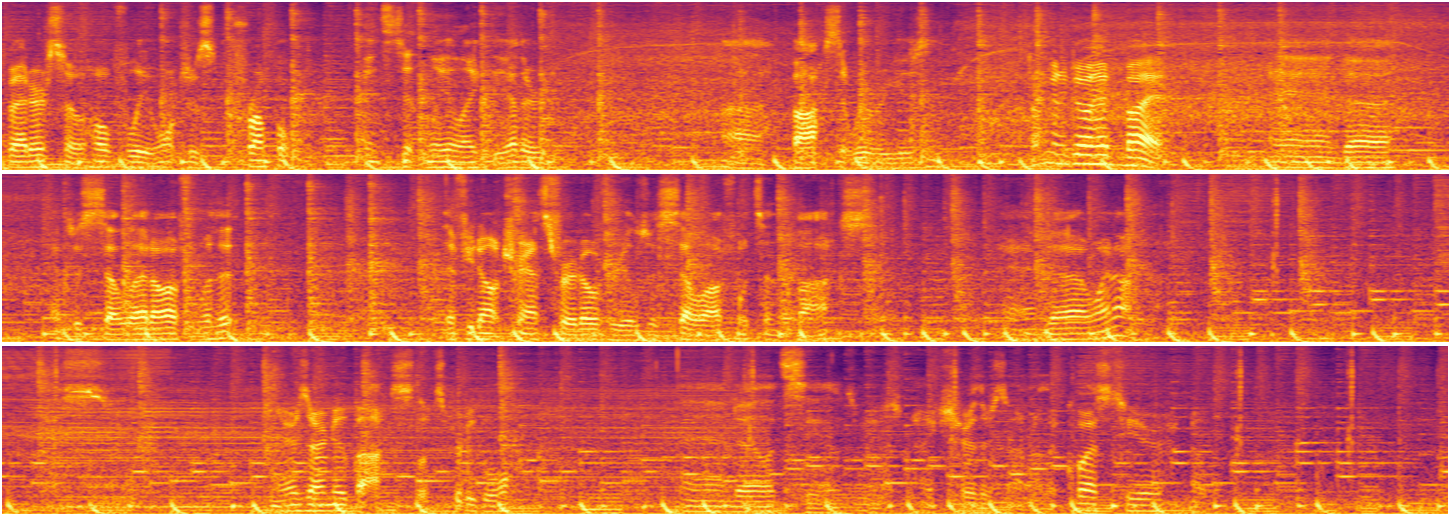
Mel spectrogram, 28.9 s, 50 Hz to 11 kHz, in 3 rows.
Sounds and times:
Speech: 0.0s - 3.7s, 4.8s - 7.8s, 8.4s - 9.3s, 9.9s - 11.3s, 12.6s - 15.5s, 16.3s - 17.4s, 19.6s - 20.2s, 21.1s - 22.8s, 23.8s - 27.0s
Music: 0.0s - 28.9s.

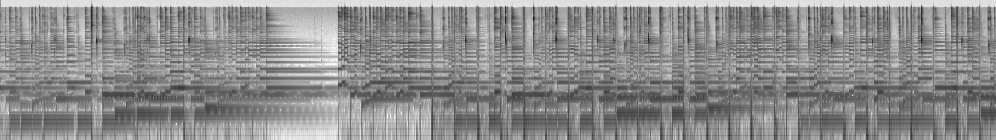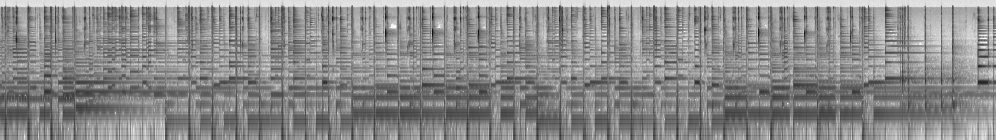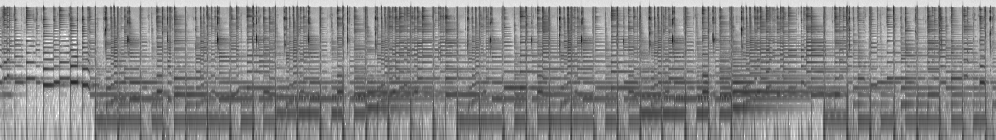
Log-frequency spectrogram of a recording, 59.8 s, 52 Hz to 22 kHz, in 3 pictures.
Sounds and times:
Music: 0.0s - 59.7s.

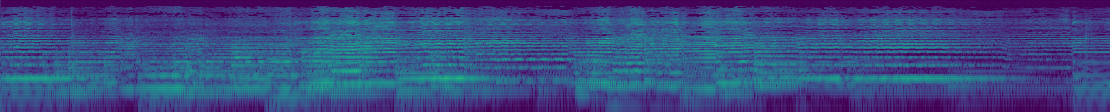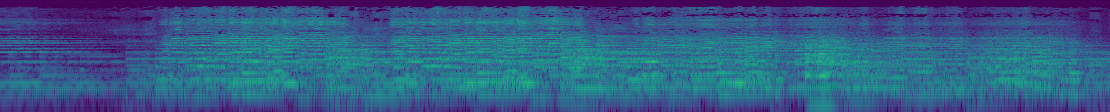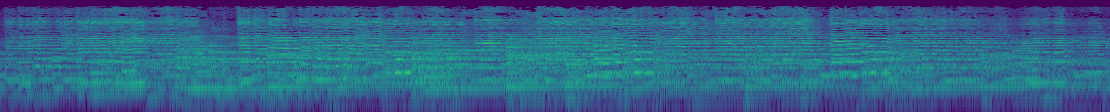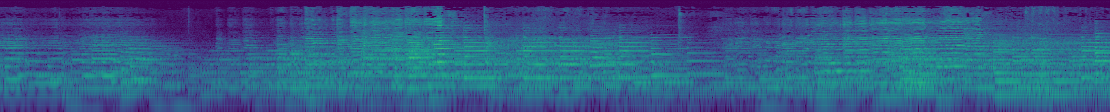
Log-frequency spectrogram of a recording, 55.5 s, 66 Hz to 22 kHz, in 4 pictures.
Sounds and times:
Double bass: 0.0s - 9.4s, 13.2s - 55.5s
Cello: 0.0s - 55.5s
Classical music: 0.0s - 55.5s
Piano: 0.0s - 55.5s
String section: 0.0s - 55.5s.

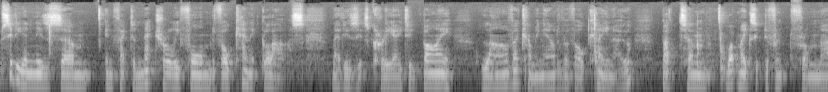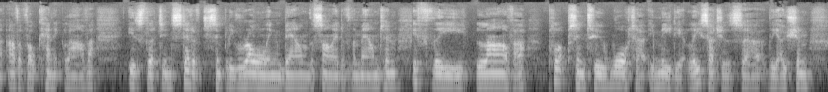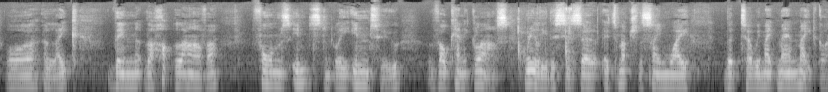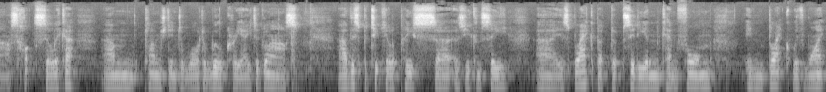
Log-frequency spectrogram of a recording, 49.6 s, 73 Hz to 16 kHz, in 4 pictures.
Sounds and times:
Speech: 0.0s - 49.6s.

